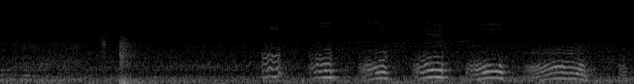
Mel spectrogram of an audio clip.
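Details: Little puppy making weird moaning sounds: after a quiet start broken by a single knock, a run of short, arched whining moans follows about every half second, each rising then falling, growing longer and louder.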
